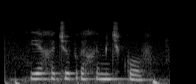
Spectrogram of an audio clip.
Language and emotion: Russian, neutral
